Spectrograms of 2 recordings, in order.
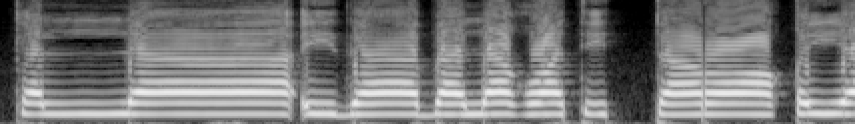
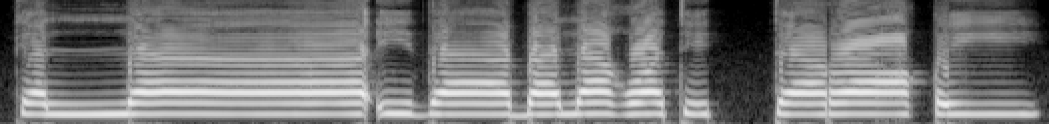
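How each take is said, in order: First: Quran recitation. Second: Slow chant, stopping on التراقی with long ی; Quran recitation with pause. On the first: Teacher recites the verse for students, slow chant. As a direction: chant the verse slowly, each letter clear. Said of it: "ہم زبر ظاہر کریں گے". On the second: Teacher shows stopping at التراقی, slow chant. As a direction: recite and hold the final ی of التراقی. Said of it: "التراقی پہ رکیں گے تو آخری میں مد یا ظاہر کریں گے". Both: Shown as a demonstration.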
